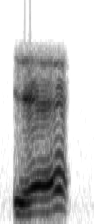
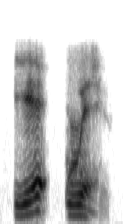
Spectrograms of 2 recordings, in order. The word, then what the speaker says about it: Yahweh: So it would be Yahweh. Because we pronounce the last E, which causes the U to sound like a F sound, which births the W.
